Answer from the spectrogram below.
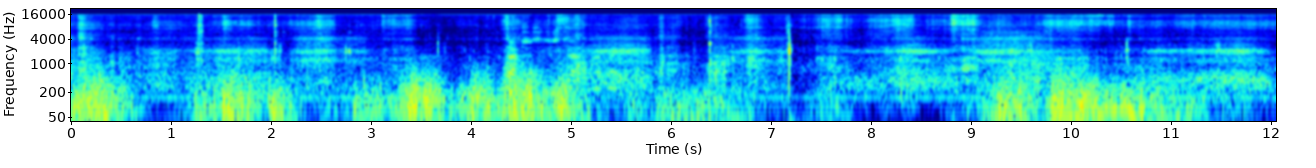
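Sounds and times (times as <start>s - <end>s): wind buffeting microphone: 0.0s - 7.8s, 8.8s - 11.8s.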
